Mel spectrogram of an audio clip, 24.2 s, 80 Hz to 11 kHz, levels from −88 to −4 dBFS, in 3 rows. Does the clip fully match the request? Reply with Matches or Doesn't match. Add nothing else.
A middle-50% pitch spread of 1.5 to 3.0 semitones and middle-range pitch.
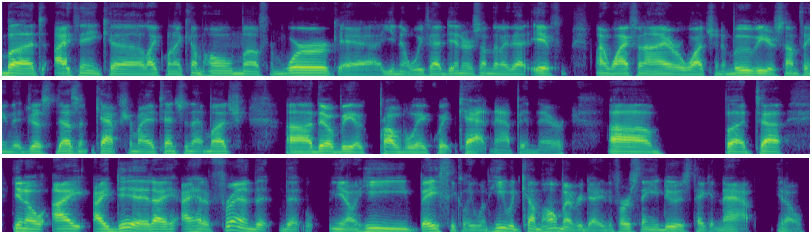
Doesn't match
